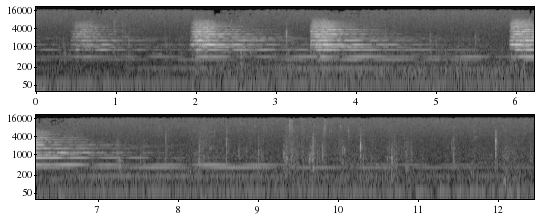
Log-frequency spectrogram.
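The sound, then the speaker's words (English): Church bells in Frascati, Italy ring out in a few loud, resonant strikes spaced a second or two apart, each humming away slowly, then the pealing fades and light scattered clicks and taps remain in the background. “Church Bells of Frascati.”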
